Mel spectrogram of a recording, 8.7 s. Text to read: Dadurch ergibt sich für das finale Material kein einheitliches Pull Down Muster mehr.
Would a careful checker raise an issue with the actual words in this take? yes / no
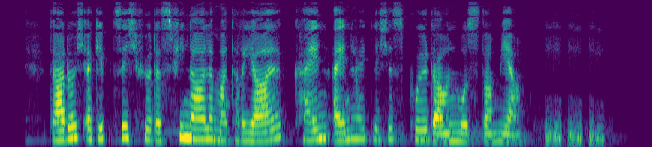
no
